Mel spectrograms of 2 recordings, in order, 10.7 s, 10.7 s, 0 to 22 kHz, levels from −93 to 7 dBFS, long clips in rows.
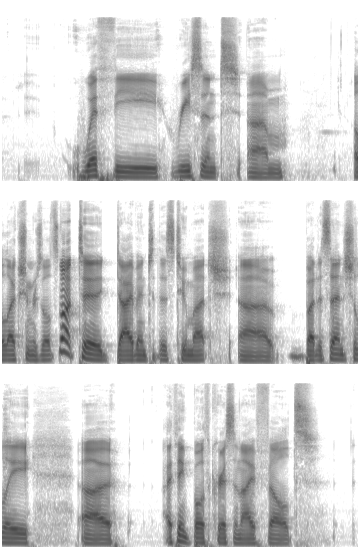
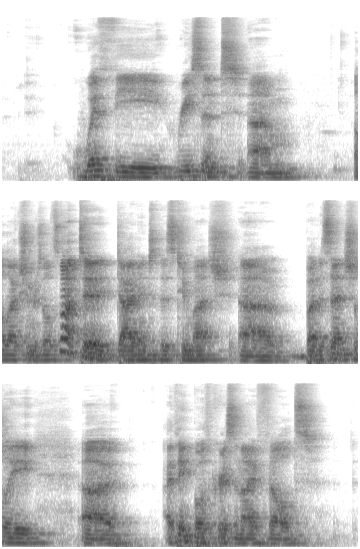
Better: first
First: none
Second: room echo; slight; dies away in 0.4 s // off-mic speech; far

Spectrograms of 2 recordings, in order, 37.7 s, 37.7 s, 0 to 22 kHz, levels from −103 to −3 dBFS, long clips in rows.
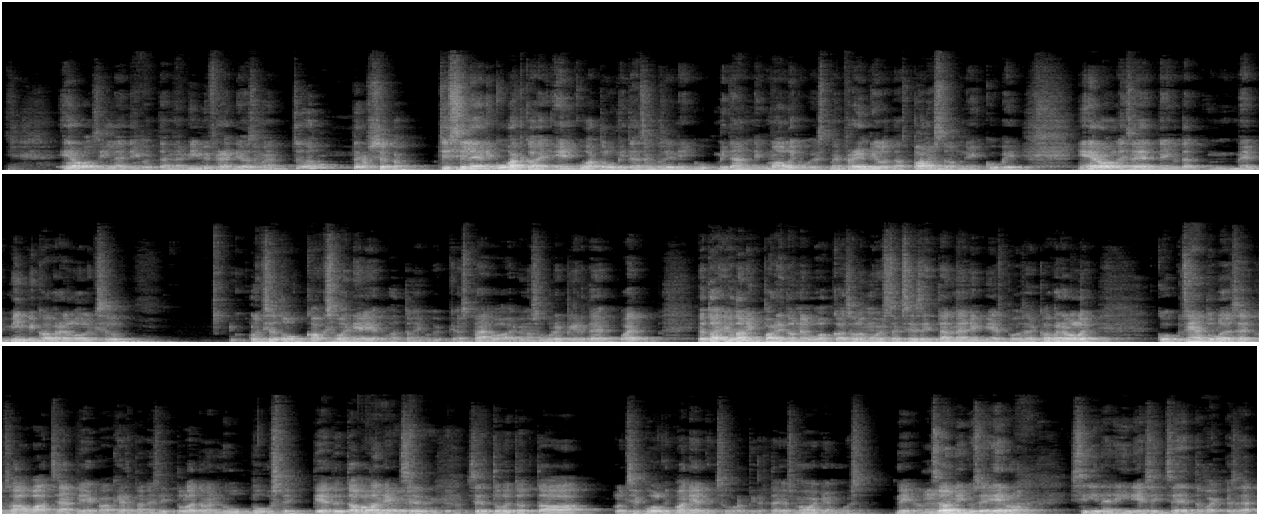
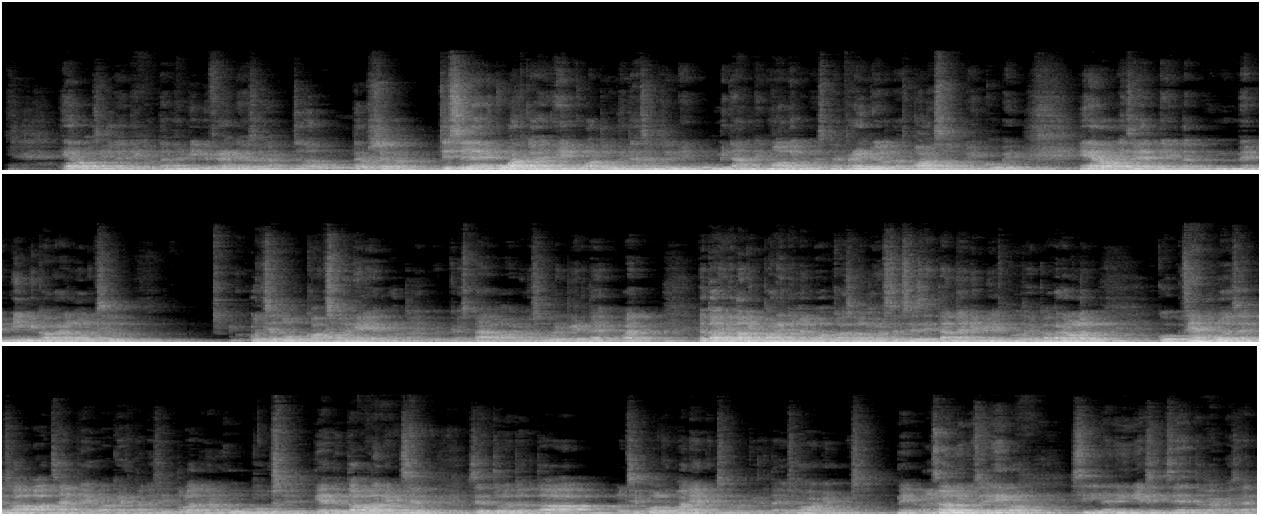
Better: first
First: room echo; slight; dies away in 0.5 s // off-mic speech; far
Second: room echo; strong; dies away in 1.6 s // off-mic speech; far

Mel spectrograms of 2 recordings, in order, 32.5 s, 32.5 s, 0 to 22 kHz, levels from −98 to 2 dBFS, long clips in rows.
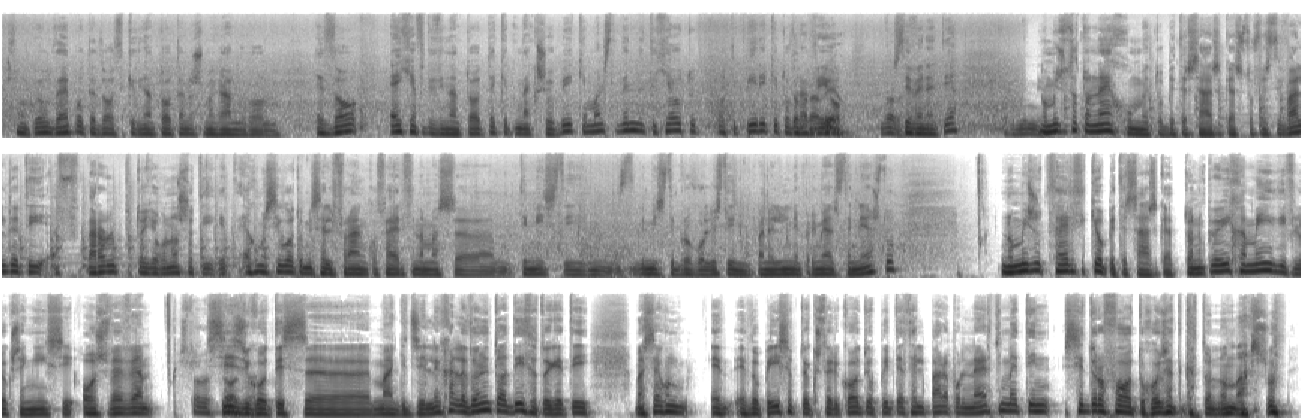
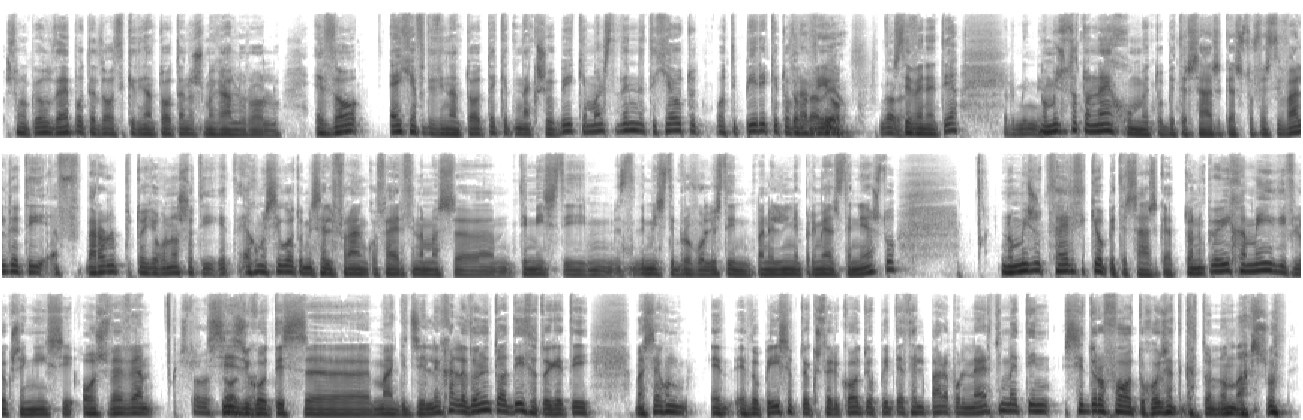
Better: second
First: rain or running water; noticeable; until 18 s; 15 dB below the speech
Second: none

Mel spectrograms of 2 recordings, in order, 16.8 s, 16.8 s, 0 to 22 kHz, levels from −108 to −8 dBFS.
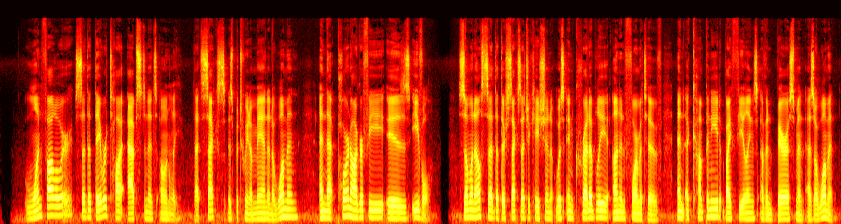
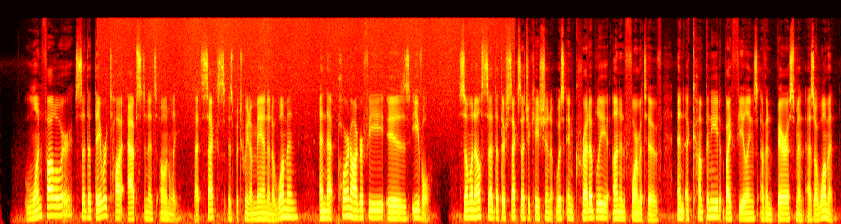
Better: first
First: none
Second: hiss; noticeable; from 2 to 10 s; 15 dB below the speech

